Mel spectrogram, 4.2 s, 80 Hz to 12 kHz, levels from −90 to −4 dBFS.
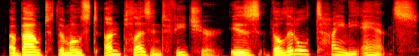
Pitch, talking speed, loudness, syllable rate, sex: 140 Hz, 145 wpm, -22 LUFS, 4.5 syllables/s, male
